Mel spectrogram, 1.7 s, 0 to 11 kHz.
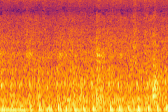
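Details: Yamaha Mio 125 scooter that had been hard to start, after a new battery and a new relay were fitted: a steady even putter at idle with a regular low beat, no misses or knocks. It starts and idles normally.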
